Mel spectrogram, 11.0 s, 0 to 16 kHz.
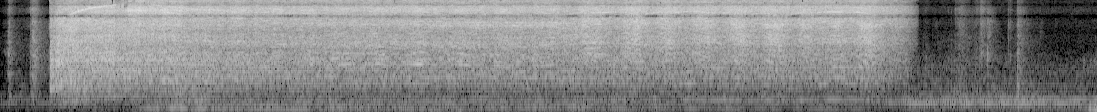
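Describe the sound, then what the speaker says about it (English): Two metal flanges clamped tightly in a vise are ground together with a power grinder, a loud continuous high-pitched whine with rough scraping that runs for about eight seconds, then winds down and stops. "Then I'm gonna clamp them together and grind them together so that the 2 match."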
